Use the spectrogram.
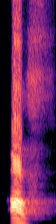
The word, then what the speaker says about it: half: Ça devient half. Le L n'est pas prononcé.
